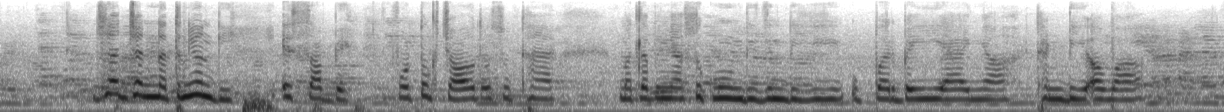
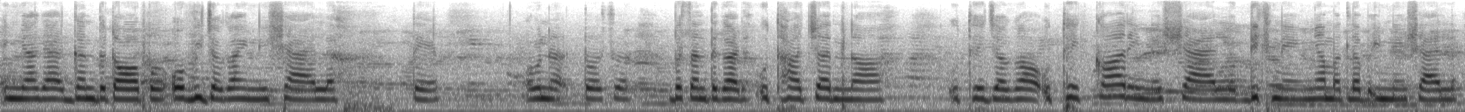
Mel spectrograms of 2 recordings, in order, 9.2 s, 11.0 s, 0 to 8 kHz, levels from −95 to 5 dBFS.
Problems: background sounds at intervals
